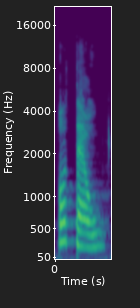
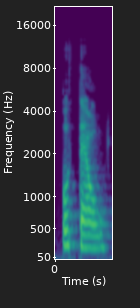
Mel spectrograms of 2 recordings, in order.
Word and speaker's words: hotel: question about pronunciation elia the l uh it is not silent but it sounds like a weak ooh so sometimes it could sound like silent but actually for example the word hotel in portuguese hotel hotel so it's not silent but it sounds like a weak uh sound at the end and when we speak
